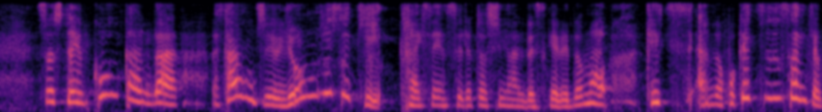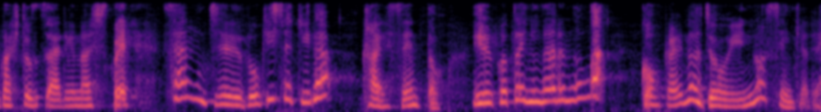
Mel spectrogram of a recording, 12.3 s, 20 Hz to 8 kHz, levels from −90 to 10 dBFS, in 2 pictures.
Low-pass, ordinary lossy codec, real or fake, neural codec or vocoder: 7.2 kHz; none; fake; codec, 24 kHz, 1.5 kbps, HILCodec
